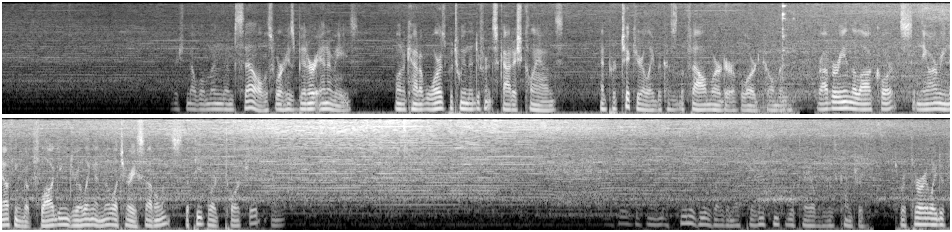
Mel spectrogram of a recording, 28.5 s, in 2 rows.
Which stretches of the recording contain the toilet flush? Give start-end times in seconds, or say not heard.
11.2-11.9.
